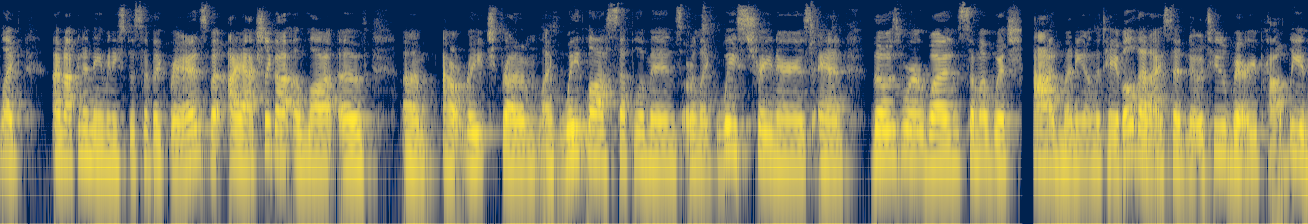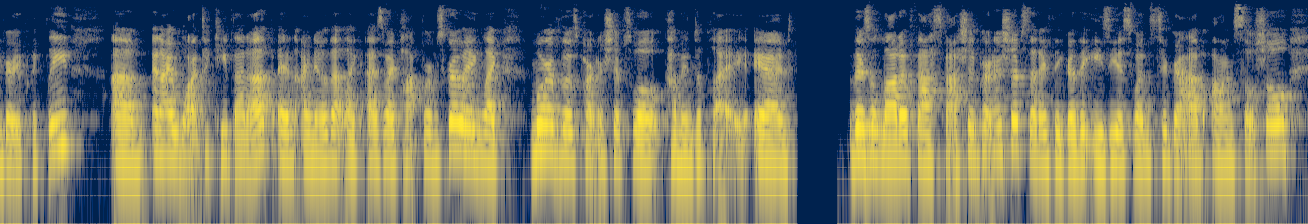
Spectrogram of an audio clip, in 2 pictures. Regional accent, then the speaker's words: United States; I'm Asian American and I feel like I'm very assimilated

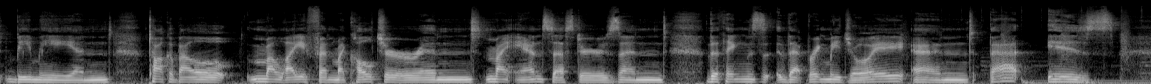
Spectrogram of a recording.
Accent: Flint, Michigan, United States; moved away as an adult; now in Seattle, United States; I'm from Flint, Michigan, which is a predominantly Black city

